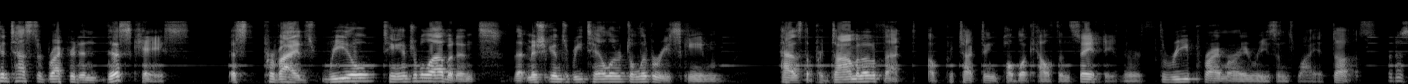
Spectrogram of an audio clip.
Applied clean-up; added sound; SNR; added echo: neural mask model RNNoise.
